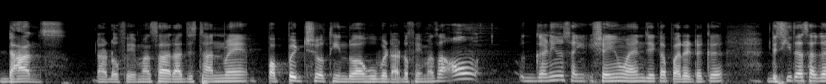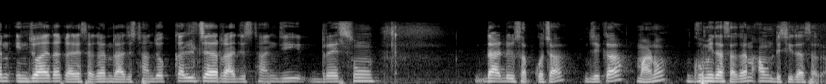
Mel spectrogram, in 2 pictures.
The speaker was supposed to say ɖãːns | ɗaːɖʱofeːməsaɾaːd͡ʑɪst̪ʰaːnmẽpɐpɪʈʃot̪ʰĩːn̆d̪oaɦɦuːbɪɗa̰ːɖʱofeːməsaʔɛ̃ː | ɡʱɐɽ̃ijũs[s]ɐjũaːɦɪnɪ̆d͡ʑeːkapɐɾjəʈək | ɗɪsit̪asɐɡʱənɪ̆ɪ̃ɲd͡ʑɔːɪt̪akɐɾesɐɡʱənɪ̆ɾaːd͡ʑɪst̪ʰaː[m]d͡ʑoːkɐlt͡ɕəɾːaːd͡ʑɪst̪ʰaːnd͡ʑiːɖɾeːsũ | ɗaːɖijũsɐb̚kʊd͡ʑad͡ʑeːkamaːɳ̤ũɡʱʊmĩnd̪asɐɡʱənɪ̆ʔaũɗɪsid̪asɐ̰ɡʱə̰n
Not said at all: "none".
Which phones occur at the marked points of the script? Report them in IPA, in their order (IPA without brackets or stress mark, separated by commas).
ʃ, n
